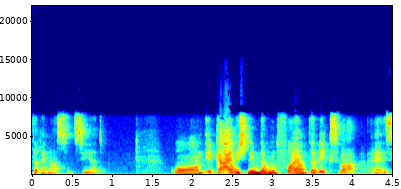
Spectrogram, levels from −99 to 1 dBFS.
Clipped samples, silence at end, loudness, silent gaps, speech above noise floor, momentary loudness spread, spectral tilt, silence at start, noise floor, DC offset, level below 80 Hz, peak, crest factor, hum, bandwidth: under 0.1%; 0 s; -18 LUFS; none; 35 dB; 17 LU; -4.5 dB/octave; 0 s; -53 dBFS; under 0.1%; -62 dBFS; -2 dBFS; 16 dB; none; 8.2 kHz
